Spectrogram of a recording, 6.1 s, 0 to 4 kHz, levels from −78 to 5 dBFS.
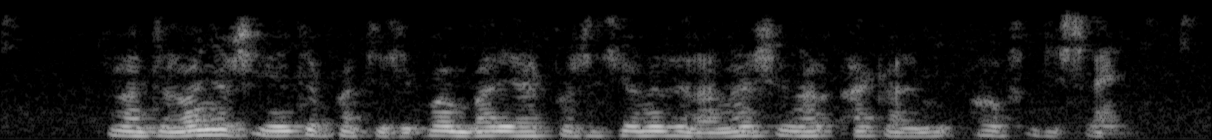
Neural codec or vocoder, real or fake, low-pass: none; real; 3.6 kHz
